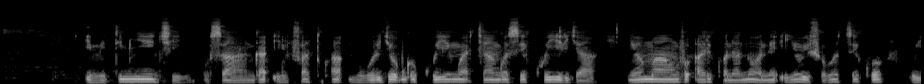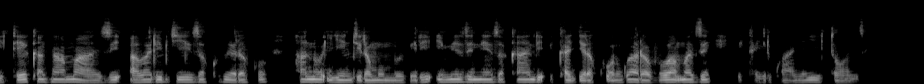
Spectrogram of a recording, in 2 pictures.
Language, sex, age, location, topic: Kinyarwanda, male, 18-24, Kigali, health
